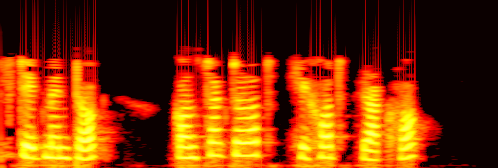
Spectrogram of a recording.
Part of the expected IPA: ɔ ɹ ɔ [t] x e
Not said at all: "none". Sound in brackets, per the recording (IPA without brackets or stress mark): t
